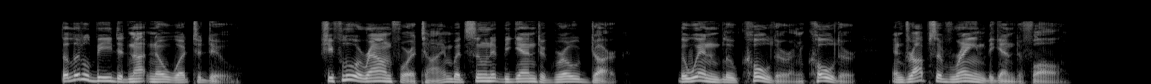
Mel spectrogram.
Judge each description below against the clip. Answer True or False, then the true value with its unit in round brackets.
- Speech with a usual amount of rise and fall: False (5.9 semitones)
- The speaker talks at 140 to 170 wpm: False (180 wpm)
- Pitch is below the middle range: True (125 Hz)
